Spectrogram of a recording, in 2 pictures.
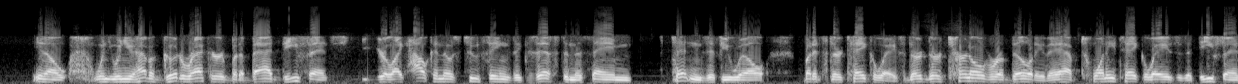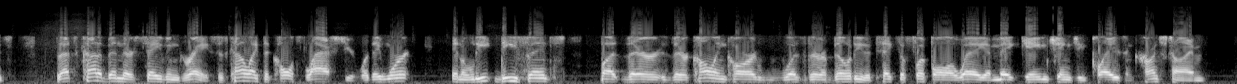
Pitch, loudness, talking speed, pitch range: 120 Hz, -10 LUFS, 210 wpm, 110-135 Hz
